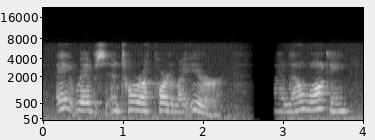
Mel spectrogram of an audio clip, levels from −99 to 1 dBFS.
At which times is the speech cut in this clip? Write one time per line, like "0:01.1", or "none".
0:02.9

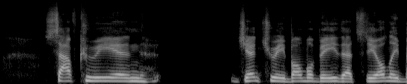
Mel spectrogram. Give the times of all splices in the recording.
none

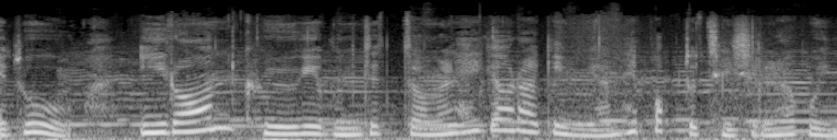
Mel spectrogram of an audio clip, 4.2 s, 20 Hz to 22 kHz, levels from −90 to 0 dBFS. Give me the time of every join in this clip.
none

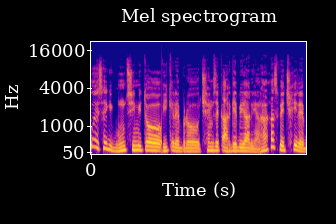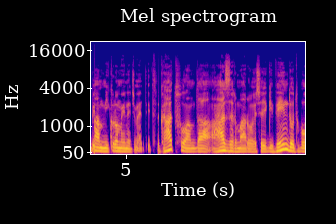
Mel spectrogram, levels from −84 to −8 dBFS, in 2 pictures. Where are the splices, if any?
0:01.4
0:03.4
0:04.4
0:05.6
0:06.7

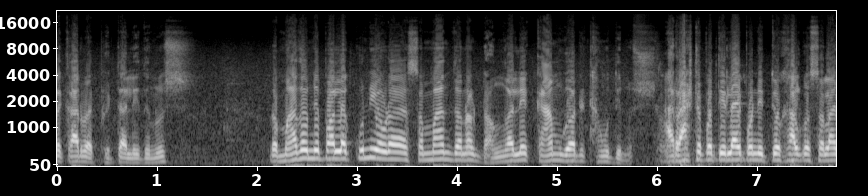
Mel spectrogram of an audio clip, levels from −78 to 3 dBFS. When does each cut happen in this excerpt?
0:05.9

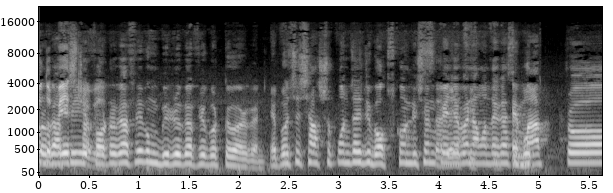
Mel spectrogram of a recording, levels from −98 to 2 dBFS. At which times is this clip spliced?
0:02.2
0:04.8

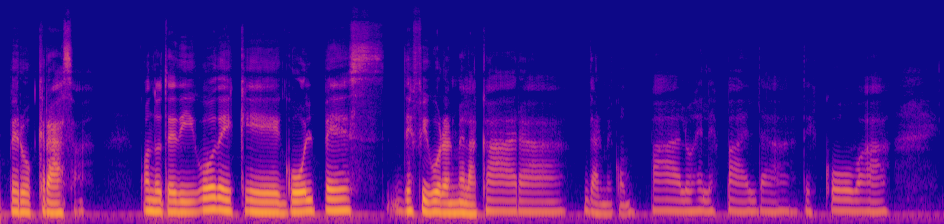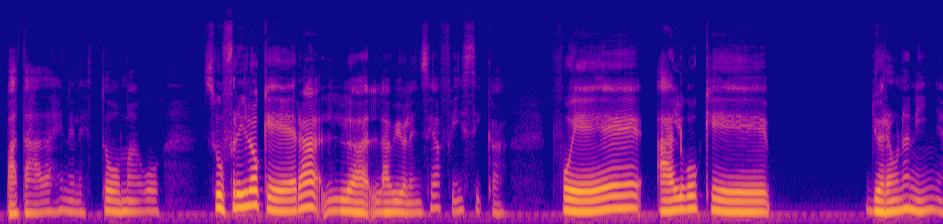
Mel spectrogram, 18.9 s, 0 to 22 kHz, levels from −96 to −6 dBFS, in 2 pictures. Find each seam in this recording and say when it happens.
none

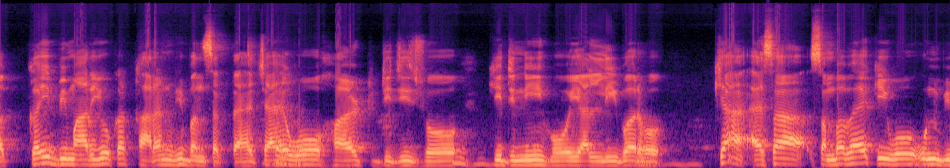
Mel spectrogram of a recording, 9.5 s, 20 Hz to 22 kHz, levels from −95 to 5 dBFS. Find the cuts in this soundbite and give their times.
none

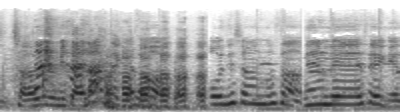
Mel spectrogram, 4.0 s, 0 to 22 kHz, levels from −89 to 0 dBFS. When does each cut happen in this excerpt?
0:02.1
0:03.0

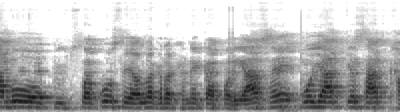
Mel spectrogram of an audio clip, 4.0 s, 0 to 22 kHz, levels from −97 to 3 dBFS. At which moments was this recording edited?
0:03.0

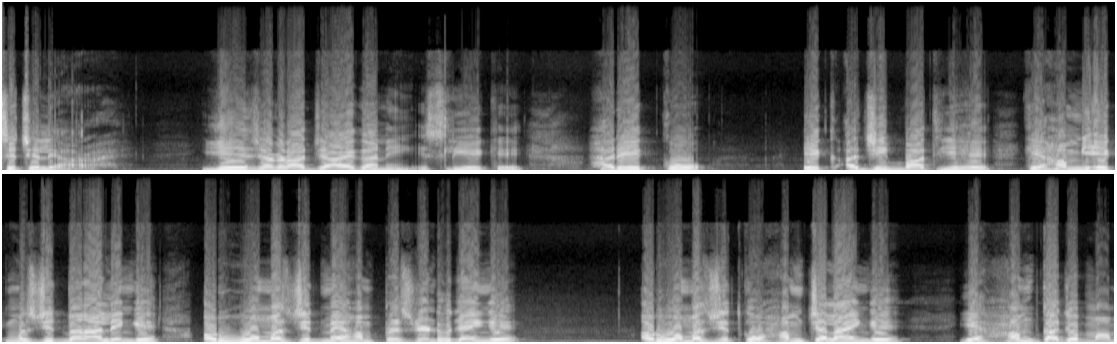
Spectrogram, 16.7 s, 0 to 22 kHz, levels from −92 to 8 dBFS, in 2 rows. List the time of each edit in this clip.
0:07.5

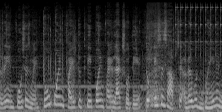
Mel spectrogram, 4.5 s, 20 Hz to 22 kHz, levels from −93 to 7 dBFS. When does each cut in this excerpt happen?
none

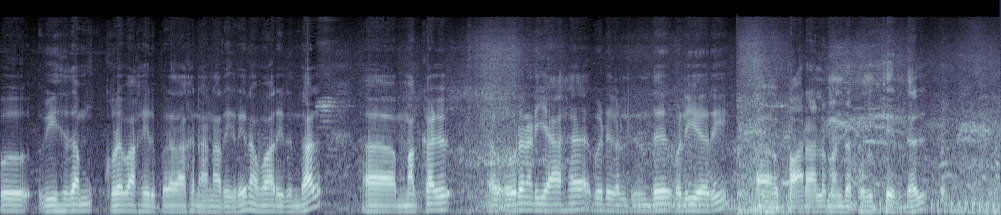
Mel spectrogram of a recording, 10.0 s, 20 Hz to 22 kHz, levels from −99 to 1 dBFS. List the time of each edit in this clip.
0:07.4

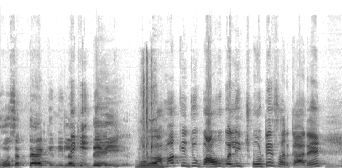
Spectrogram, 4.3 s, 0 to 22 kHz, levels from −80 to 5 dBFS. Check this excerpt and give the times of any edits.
0:01.6

